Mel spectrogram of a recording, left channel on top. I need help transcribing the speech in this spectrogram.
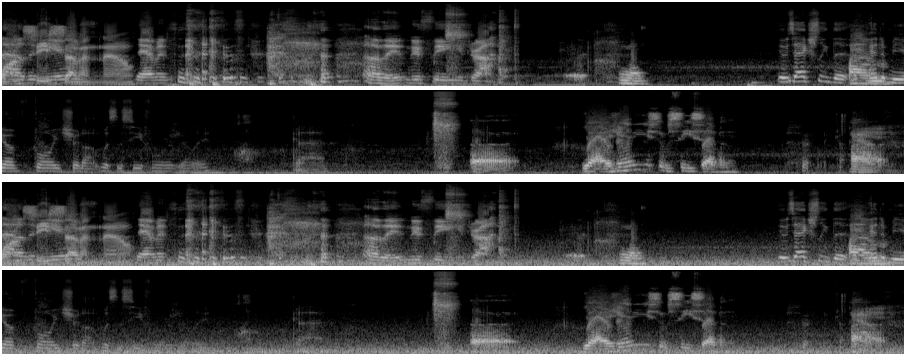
years. C7 now. They haven't. Oh, the new C dropped. Yeah. It was actually the Um, epitome of blowing shit up was the C4, really. God. Yeah, I handed you some C7. Oh my god.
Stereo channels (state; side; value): noise; right; rumble, 3 dB below the sound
